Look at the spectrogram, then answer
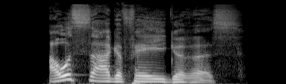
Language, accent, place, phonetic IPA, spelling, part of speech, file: German, Germany, Berlin, [ˈaʊ̯szaːɡəˌfɛːɪɡəʁəs], aussagefähigeres, adjective, De-aussagefähigeres.ogg
- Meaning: strong/mixed nominative/accusative neuter singular comparative degree of aussagefähig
